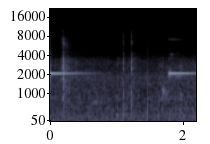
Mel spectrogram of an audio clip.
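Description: A computer notification chime: a single high ding that fades away over about a second, heard dying out at the start and struck again near the end. A few faint clicks sound between the two dings.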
